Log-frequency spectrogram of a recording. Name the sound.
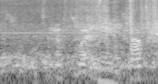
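racing pigeon cooing in a loft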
